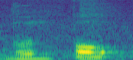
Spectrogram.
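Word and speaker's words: 文法: If you're interested to know what is uh grammar, grammar is called uh boono. Boom. Right? This is how we pronounce this as boono.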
